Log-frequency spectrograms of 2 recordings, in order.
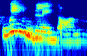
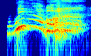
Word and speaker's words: Wimbledon: Now, the Italians, you know how they pronounce that. They pronounce that Wimbledon. Wimbledon. And, at the beginning, I was like, and I could, and I would say Wimbledon. And then, after many years, finally, I heard, what? What? Wimbledon.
